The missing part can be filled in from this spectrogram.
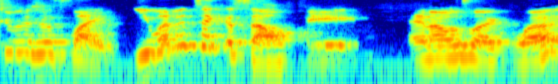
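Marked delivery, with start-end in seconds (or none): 0.7-1.8 small, high, creaky little voice. Imitating how a woman asked him something: little voice. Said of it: "she said it like in her little voice".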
